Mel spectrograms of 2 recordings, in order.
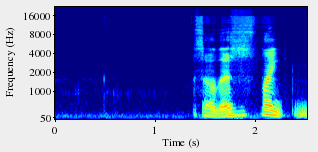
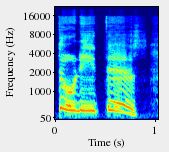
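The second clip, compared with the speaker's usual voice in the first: much higher, frantic warning; panicked doctor; 11 semitones higher than usual. Retold or imitated. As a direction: blurt it like an alarmed doctor. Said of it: "But he was so panicked".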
